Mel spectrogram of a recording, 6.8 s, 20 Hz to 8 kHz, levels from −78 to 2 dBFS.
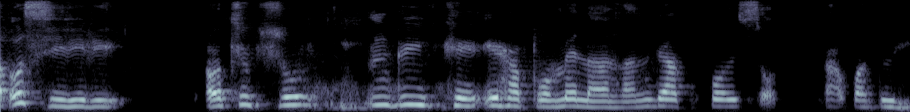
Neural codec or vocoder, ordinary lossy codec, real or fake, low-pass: codec, 16 kHz, 2 kbps, X-Codec, HuBERT features, trained on LibriSpeech; none; fake; none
